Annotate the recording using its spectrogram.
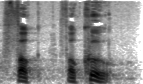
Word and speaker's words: Foucault: He's French, so I should use the French pronunciation. I called him Michel Foucault. Actually, the French is Michel Foucault, right?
